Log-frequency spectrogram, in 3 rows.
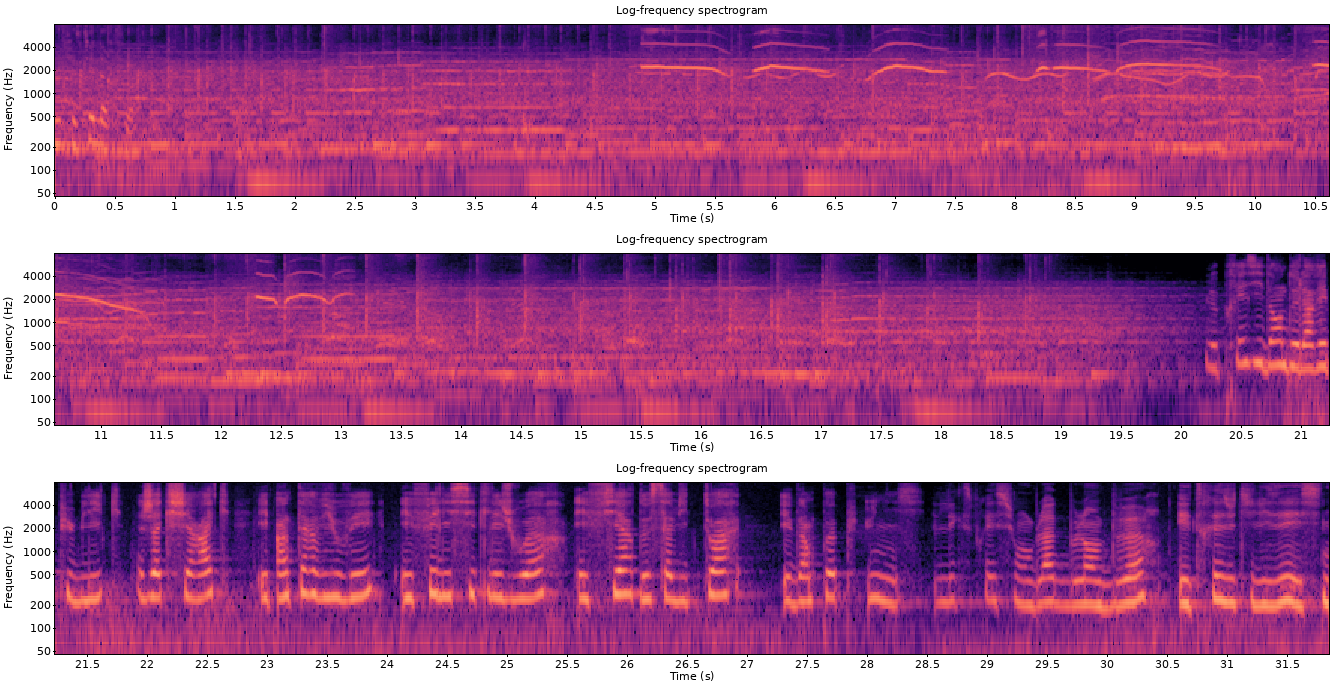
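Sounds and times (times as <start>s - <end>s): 
speech: 0.0s - 1.2s, 20.7s - 31.8s
clapping: 0.0s - 19.5s
crowd cheering France's 1998 World Cup win on the Champs-Élysées: 0.0s - 19.7s
shrill whistles: 4.6s - 13.2s.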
